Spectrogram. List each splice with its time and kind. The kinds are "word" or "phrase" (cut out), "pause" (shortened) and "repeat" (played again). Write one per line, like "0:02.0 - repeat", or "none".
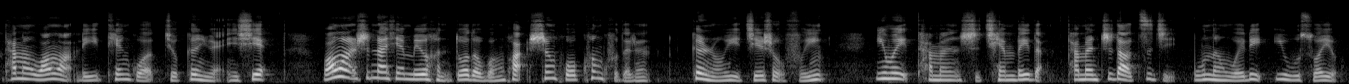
0:11.8 - pause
